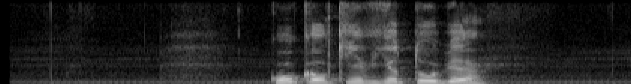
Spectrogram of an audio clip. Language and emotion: Russian, positive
